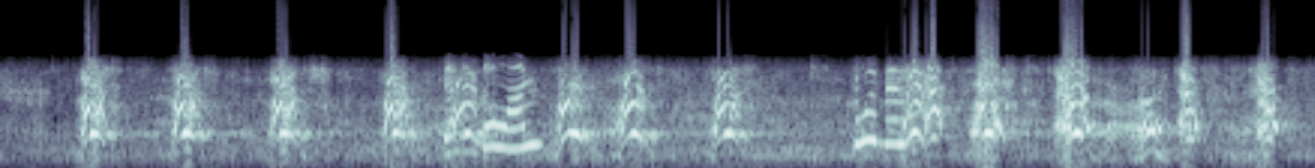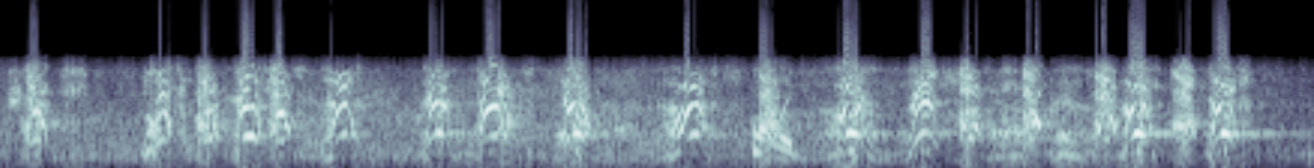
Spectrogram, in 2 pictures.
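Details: Several Jack Russell Terriers barking together as a group, sharp yapping barks and yips tumbling over one another in rapid, nearly continuous bursts, with a steady whining tone running underneath.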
